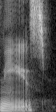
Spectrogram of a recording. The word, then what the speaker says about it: knees: it feels quite hard keep in mind yes this word begins with a K in spelling but the pronunciation is KN the boy fell and scraped his knees the boy fell and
